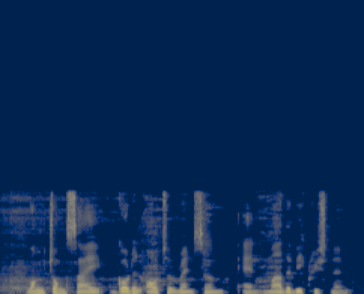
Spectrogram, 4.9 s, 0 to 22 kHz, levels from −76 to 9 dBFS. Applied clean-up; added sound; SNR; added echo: classical method Wiener filter.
